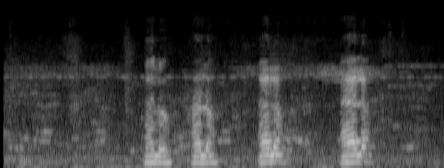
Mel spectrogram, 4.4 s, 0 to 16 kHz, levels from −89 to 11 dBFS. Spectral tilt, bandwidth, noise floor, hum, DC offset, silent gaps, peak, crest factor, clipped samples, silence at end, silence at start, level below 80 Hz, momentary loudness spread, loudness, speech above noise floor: -8 dB/octave; 7.4 kHz; -46 dBFS; none; under 0.1%; none; -6 dBFS; 20 dB; under 0.1%; 0.3 s; 0.05 s; -50 dBFS; 24 LU; -24 LUFS; 24 dB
